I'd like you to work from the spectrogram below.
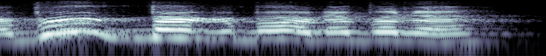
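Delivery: fake, put-on Swedish-accented babbling voice. Imagining the cook beating spaghetti with a spoon: Swedish Chef voice. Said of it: "he would have just beat them with a spoon and been like".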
